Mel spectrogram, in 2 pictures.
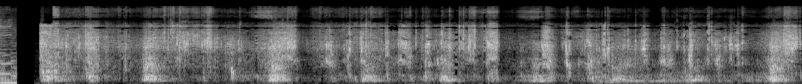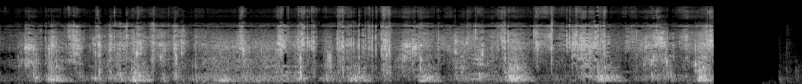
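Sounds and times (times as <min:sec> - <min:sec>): panda chewing bamboo: 0:00.4 - 0:15.2.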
